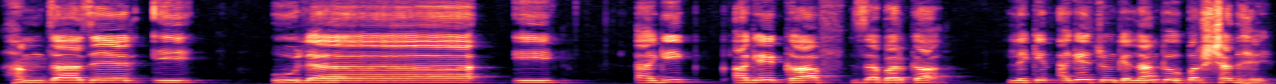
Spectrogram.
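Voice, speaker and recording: A man teaching Quran recitation rules, spelling out letters and vowels slowly and then explaining each rule at a brisk pace. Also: high-pitched, steady tone. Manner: drawn-out melodic recitation of verses. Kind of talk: step-by-step tajweed lesson.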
